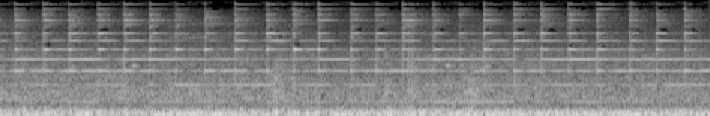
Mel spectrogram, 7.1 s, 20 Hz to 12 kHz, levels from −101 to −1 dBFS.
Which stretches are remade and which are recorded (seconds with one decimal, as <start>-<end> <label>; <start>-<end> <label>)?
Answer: 0.0-2.5 recorded; 2.5-3.1 remade; 3.1-4.1 recorded; 4.1-4.6 remade; 4.6-6.1 recorded; 6.1-7.1 remade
